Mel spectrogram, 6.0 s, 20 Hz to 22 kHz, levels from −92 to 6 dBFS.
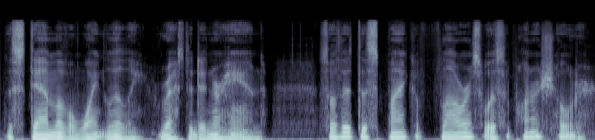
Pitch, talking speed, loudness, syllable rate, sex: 105 Hz, 200 wpm, -17 LUFS, 5.1 syllables/s, male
